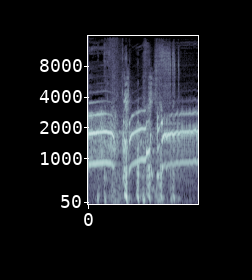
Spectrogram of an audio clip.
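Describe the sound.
A bird sound effect like a rooster crowing, played on cue: a shrill, strained cry with steady high harmonics and a broken middle section, with voice-like pulses beneath it.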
